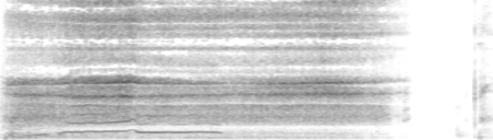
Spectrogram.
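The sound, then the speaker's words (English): A long, steady inhale through the nose with the back of the throat gently contracted gives a soft, hissing breath with a faint whistling tone, lasting about four seconds before it fades into silence. “Let's do that a couple more times together. Inhale through the nose while gently contracting the back of your throat.”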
